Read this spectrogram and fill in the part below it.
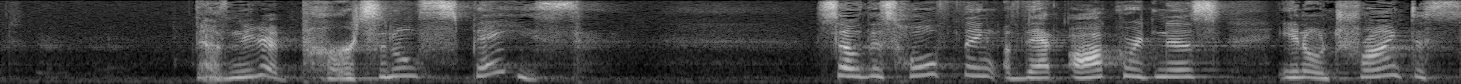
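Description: An older woman speaks with animation through a microphone.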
